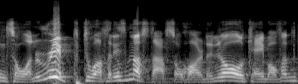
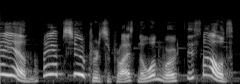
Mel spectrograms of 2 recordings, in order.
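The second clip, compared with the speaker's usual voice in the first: plain reading voice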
